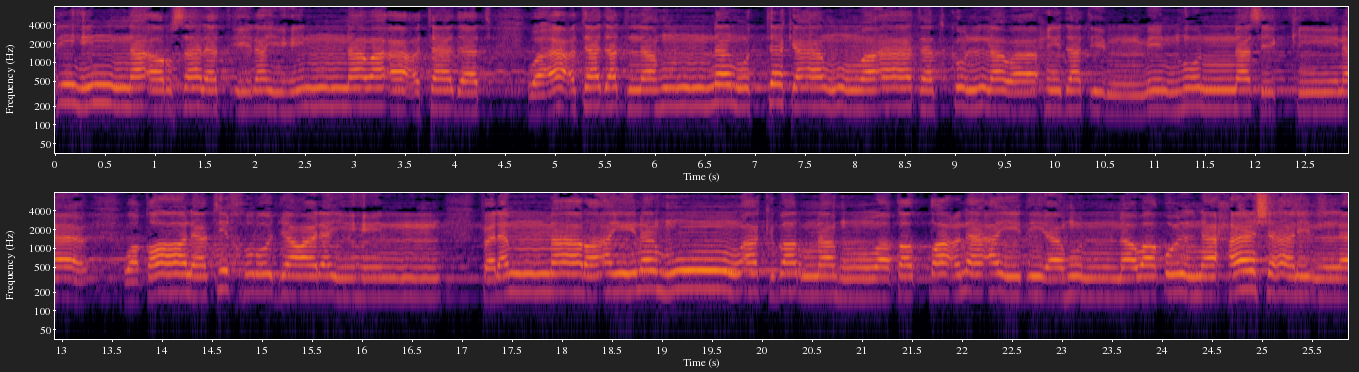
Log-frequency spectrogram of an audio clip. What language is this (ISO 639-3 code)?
ara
